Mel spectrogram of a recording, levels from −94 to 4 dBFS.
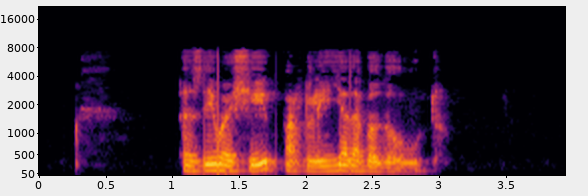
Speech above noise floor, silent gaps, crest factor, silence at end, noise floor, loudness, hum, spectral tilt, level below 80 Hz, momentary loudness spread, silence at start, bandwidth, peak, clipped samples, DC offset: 65 dB; none; 18 dB; 0.95 s; -82 dBFS; -17 LUFS; none; -6 dB/octave; -54 dBFS; 12 LU; 1.1 s; 7.8 kHz; -2 dBFS; under 0.1%; under 0.1%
